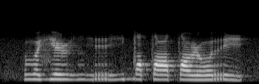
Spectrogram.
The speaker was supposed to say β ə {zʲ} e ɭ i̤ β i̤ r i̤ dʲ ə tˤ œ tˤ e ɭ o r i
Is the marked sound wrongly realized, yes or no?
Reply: no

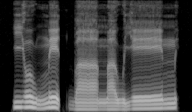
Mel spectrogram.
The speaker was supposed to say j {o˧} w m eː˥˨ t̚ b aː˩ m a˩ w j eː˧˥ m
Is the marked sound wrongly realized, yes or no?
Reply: yes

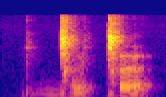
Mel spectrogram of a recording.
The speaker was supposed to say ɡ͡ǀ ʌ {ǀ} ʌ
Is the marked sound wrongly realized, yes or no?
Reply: no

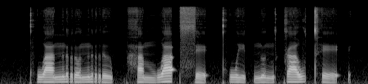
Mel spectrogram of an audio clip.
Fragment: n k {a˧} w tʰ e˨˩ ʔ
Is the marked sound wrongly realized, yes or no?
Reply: yes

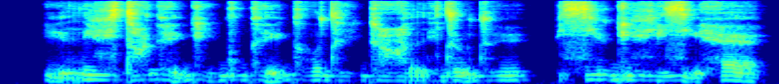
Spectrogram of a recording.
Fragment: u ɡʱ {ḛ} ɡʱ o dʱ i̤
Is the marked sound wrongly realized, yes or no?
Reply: no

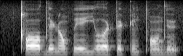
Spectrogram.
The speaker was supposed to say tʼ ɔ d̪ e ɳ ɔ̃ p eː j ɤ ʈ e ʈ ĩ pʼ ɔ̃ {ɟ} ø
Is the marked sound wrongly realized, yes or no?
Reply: yes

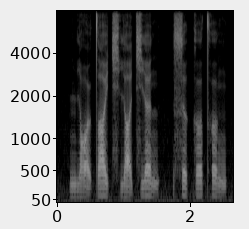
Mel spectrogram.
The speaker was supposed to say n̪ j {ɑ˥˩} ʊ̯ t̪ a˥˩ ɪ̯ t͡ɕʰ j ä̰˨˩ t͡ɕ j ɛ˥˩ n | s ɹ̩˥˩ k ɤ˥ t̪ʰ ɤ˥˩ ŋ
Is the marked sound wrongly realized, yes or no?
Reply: yes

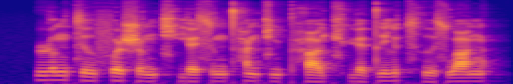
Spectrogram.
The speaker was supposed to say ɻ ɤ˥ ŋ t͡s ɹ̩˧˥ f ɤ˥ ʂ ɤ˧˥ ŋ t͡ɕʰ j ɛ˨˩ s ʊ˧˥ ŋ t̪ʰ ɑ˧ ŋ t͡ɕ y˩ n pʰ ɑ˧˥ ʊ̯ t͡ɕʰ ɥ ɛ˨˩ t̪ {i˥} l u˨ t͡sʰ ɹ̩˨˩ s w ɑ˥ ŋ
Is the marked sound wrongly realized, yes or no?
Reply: no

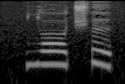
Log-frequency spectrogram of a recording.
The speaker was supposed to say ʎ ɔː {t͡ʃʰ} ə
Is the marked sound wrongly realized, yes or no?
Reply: no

